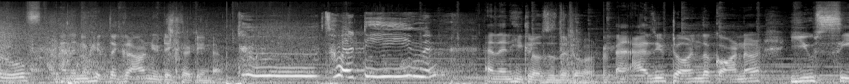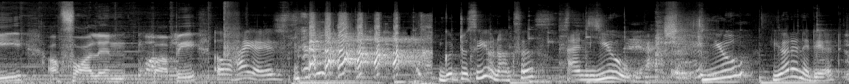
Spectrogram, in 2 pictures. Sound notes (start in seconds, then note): 3.2 gasp; 11.4 laughter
